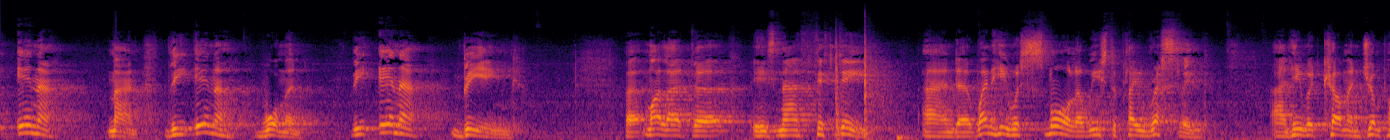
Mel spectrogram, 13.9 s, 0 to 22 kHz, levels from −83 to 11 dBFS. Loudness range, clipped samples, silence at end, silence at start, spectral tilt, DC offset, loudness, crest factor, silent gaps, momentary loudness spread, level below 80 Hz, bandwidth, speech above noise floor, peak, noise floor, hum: 3 LU; under 0.1%; 0 s; 0 s; -4.5 dB/octave; under 0.1%; -18 LUFS; 18 dB; none; 14 LU; -44 dBFS; 12.5 kHz; 23 dB; 0 dBFS; -41 dBFS; none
